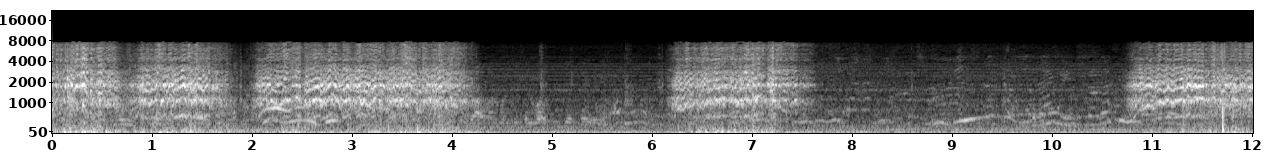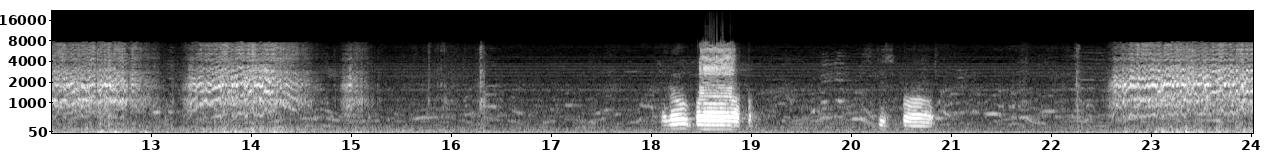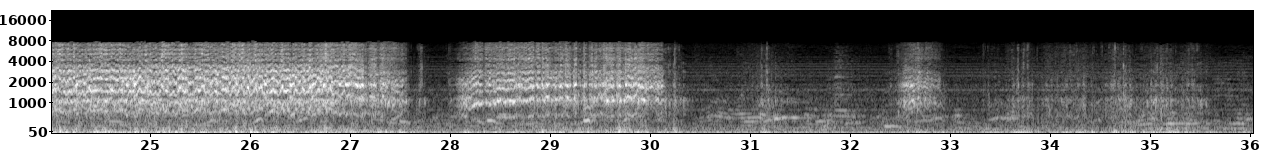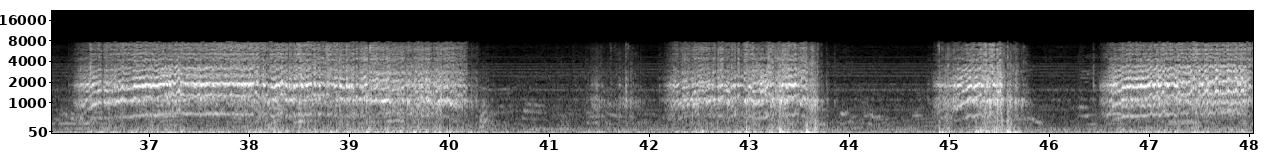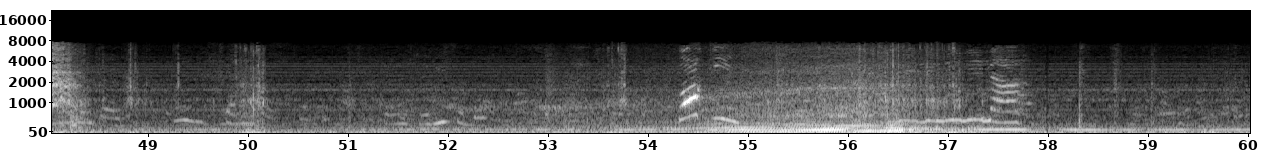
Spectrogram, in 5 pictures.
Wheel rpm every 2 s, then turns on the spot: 110, 120, 20, 70, 0, 70, 110, 50, 0, 0, 0, 70, 160, 140, 110, 30, 10, 20, 100, 160, 30, 80, 40, 70, 50, 0, 0, 10, 10, 0.
4-6 14-16 30-36 40-44 56-58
